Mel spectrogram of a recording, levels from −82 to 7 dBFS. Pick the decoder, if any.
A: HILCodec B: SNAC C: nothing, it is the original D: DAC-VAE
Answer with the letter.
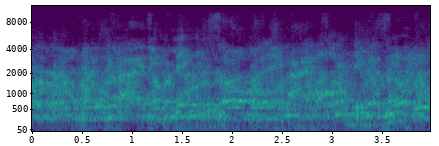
A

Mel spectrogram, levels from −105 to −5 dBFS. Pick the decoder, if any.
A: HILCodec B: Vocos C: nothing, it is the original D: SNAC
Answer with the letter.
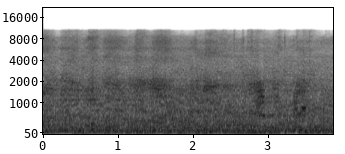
D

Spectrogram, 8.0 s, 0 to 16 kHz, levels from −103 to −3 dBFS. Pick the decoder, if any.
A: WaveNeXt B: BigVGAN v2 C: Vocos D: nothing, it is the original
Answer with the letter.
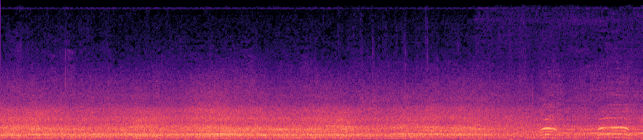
B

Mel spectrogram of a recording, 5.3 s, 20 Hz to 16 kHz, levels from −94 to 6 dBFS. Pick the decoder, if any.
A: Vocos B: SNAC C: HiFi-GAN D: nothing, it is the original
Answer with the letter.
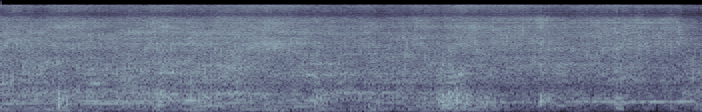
B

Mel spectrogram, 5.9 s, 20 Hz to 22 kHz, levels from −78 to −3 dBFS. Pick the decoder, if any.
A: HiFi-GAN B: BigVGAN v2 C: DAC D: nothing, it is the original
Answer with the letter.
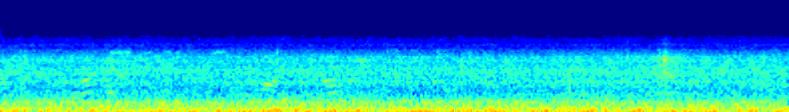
D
